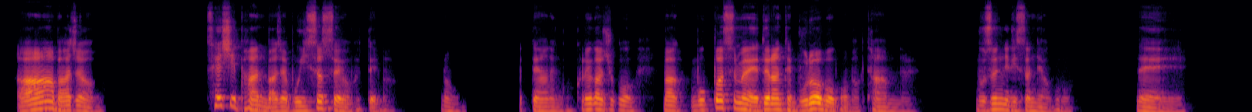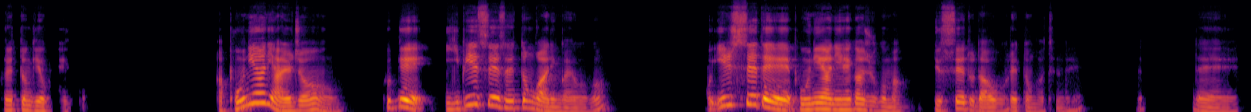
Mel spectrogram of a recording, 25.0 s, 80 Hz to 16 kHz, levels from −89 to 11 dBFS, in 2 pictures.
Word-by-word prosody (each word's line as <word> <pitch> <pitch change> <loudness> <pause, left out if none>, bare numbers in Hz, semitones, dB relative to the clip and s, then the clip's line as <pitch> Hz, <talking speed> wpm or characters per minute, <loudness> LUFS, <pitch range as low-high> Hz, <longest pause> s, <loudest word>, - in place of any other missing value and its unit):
아 175 +4 +4
맞아. 120 - -3 1.1
3:30 225 - -1
맞아요 105 +1 -2
뭐 115 +2 -5
있었어요 115 - -2
그때 135 +6 -9
막 120 -2 -22 0.4
그런 110 -6 -14 0.6
그때 - - -7
하는 110 -1 -7
거. 110 +3 -19
그래 145 - -1
가지고 135 -6 -4 0.2
막 125 -1 -4
못 130 +2 -6
봤으면 185 -5 +2
애들한테 150 +4 +4
물어보고 125 -4 +4
막 95 +1 -19
다음날 100 -4 -12 0.6
무슨 145 +4 -3
일이 130 - -6
있었냐고 100 -5 -9 0.6
네 95 -4 -7 0.7
그랬던 135 0 -4
기억도 115 -1 -3
있고. 95 - -30 1.3
아 120 - -10
보니하니 305 - +3
알죠. 115 -3 0 0.4
그게 425 0 +5 0.2
EBS에서 240 - 0
했던 185 -1 -3
거 - - +2
아닌가요 100 -3 -5
그거? - - -12 1.0
뭐 - - -7
1 240 +4 0
세대 385 +11 +6
보니하니 145 -1 +2
해 140 - +2
가지고 125 -6 -3
막 100 -1 -11 0.3
뉴스에도 130 +7 -3
나오고 100 +1 -2
그랬던 105 -1 -7
거 95 - -16
같은데. 110 +8 -19 0.5
네 - - -23 0.9
네. 95 - -17
125 Hz, 265 characters per minute, -24 LUFS, 105-155 Hz, 1.3 s, 세대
